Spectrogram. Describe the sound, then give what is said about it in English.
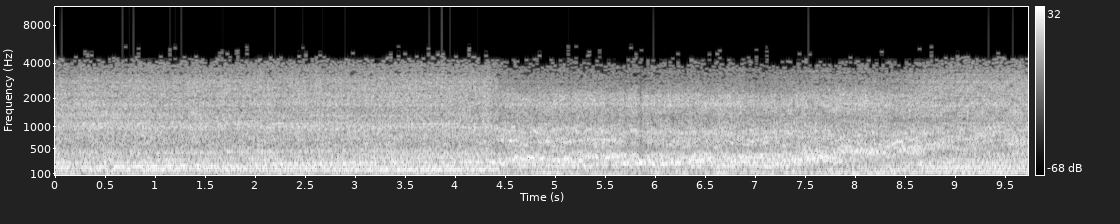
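The large Fire Flash airliner, carrying 600 crew and passengers, roars steadily and loudly down towards the runway on its landing approach, its heavy engine rumble filling the whole stretch without a break. No voices are heard. “So the mighty fire flash, with its crew and passengers of 600, came roaring down towards the runway.”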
